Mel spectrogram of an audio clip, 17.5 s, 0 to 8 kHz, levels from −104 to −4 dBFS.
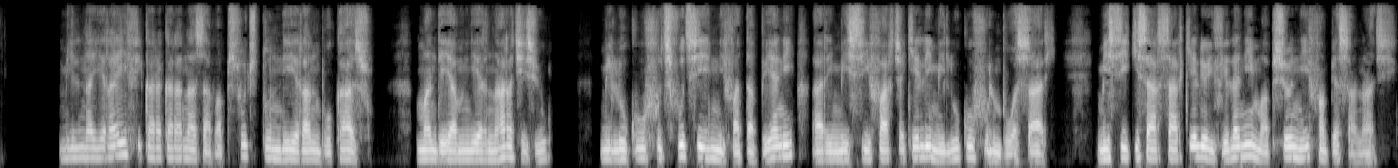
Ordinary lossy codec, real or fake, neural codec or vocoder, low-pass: MP3, 48 kbps; fake; vocoder, 22.05 kHz, 80 mel bands, WaveNeXt; 7.2 kHz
